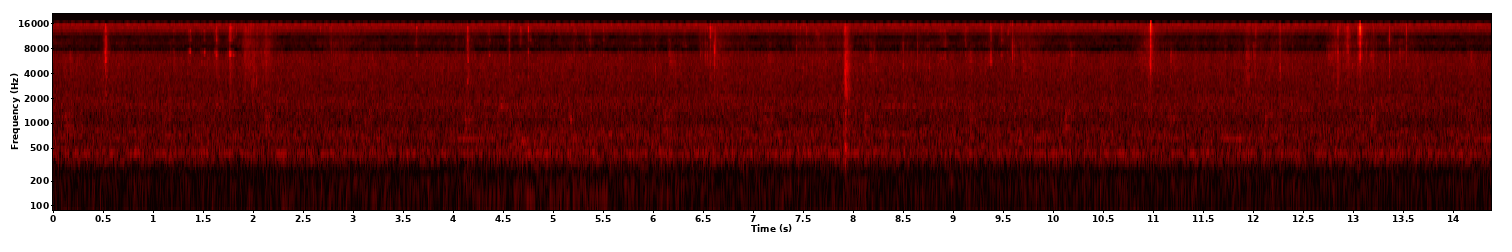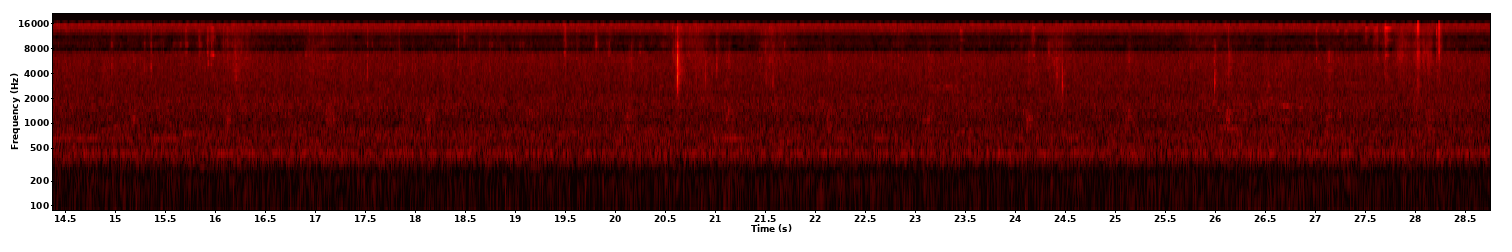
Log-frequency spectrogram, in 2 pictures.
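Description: A metal instrument taps and scrapes faintly against a hard plaster model.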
